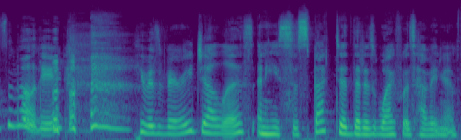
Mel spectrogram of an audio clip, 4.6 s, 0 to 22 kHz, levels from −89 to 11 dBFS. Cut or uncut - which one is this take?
uncut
